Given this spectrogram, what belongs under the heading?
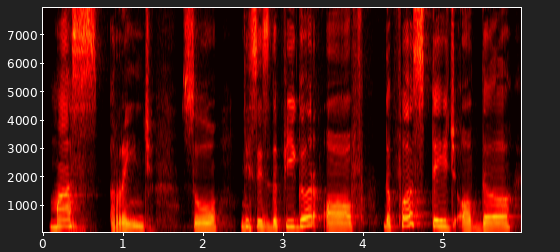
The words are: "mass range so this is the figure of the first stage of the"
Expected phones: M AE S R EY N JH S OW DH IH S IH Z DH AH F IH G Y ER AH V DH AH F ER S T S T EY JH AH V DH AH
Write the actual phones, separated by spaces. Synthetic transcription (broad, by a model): M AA S R EY N JH S OW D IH S IH Z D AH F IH G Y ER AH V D AH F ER T S T EY JH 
